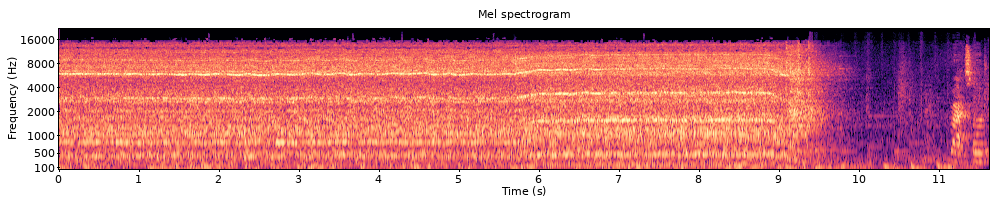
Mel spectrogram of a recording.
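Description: An electric mixer beats chocolate chip banana bread batter with vanilla bean paste, a loud, steady whirring drone that runs continuously for about nine seconds before cutting off, leaving quieter kitchen noise.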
